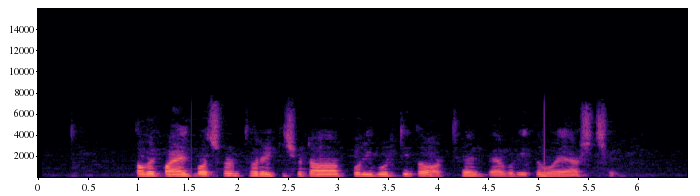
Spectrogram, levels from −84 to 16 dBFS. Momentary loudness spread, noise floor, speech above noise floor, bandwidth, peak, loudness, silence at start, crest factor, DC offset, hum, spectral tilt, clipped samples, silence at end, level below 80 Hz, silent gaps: 10 LU; -64 dBFS; 47 dB; 7.2 kHz; -2 dBFS; -18 LUFS; 1 s; 16 dB; under 0.1%; none; -8 dB/octave; under 0.1%; 0.75 s; -54 dBFS; none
